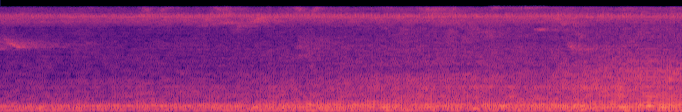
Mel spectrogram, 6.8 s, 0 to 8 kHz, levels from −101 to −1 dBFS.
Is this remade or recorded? remade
